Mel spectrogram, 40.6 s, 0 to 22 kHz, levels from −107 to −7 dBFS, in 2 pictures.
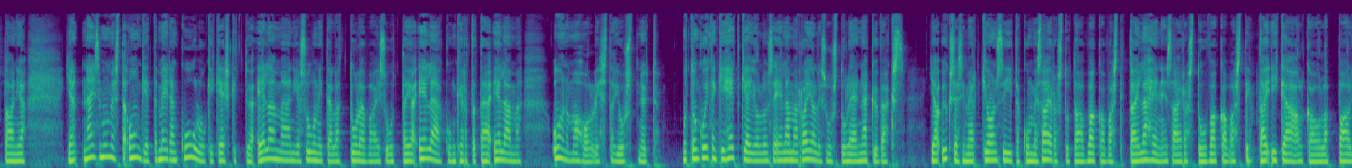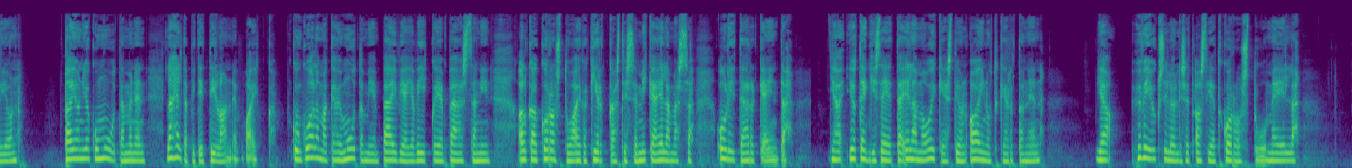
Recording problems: none

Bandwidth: 15 kHz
